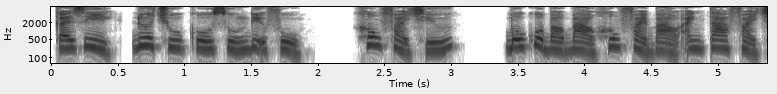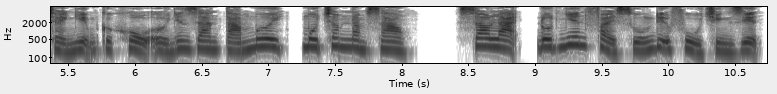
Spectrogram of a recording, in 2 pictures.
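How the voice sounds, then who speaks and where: A woman's voice: mid-range voice, brisk, a little mellow, no room sound, studio quality, close to an everyday voice. Worried kind hospital director guy read by a woman, plain questioning tone.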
